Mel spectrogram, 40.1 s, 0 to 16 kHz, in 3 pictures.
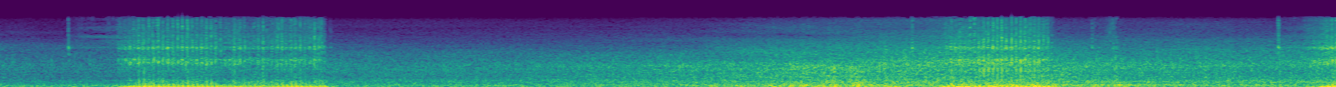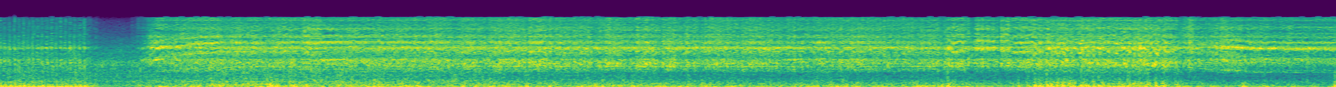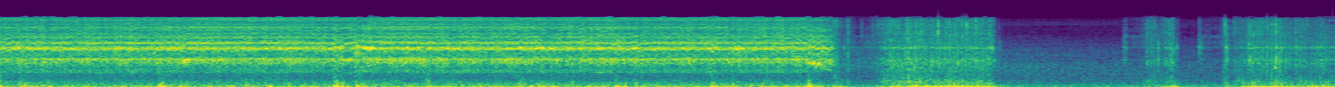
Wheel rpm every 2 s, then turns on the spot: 10, 20, 0, 0, 10, 20, 20, 120, 230, 230, 230, 230, 220, 170, 160, 160, 160, 80, 10, 10.
0-4 8-14 34-40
